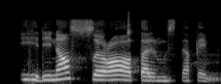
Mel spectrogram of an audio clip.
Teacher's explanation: Nas tu nipis tapi sod tu tebal. Jadi nak bunyi tu memang sebab dia bertembung antara yang nipis dan tebal.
